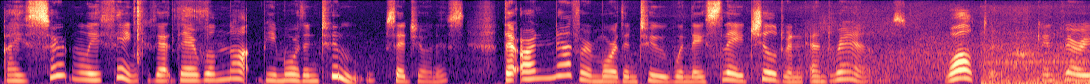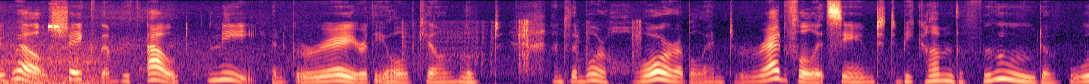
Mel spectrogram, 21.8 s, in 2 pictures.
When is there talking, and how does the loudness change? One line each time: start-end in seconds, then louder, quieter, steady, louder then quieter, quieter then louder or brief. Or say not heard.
0.0-21.7 steady.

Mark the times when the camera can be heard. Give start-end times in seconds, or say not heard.
1.3-2.1, 9.8-12.0, 14.9-17.3.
